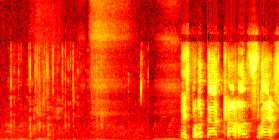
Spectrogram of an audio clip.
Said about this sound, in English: Well, I mean, if I'm typing it in, because I'm right now I'm trying to type it in.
